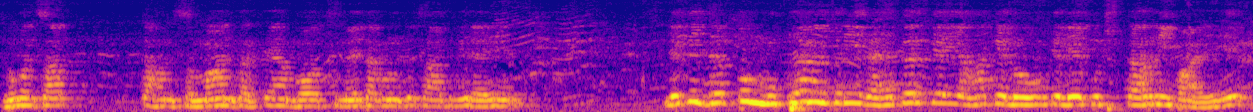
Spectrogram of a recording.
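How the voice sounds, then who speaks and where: A man with a high voice gives a political speech to a public gathering. He builds his case through long, repeated lists. The sound is distant, echoey and dull. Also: normal speed, dark tone, a faint crowd. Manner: rhetorical, repetitive lists. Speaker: political speaker.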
